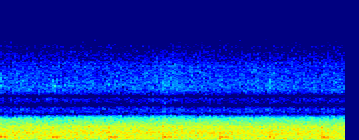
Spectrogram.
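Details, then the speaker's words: Air conditioner running: soft regular pops about twice a second over fan hiss, from water not draining properly and air drawn back through the outdoor drain hose, often in airtight rooms with a kitchen exhaust fan running. "この音はエアコンから水がうまく排出されていないことが原因で鳴っていることが多いです"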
